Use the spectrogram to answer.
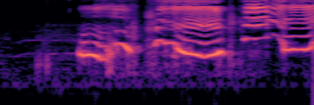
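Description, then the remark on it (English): A dog named Lucky whines and vocalizes at a big pool in three drawn-out, wavering bursts with short breaks between, high and nasal with rising and falling pitch, and no one talking over it. “It's okay, Lucky. I'll ask her if she has a suit for a dog.”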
